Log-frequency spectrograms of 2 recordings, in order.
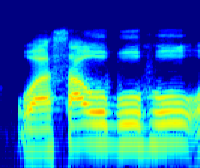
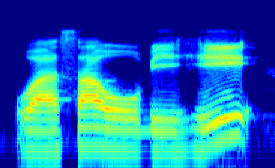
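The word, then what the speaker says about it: ثوبه: Kemudian di sini juga wasaubuhu, wato'amahu. Ya, ini wa'atof ya. Jadi baca yang benar adalah wasaubihi, wato'amihi, majrur ya.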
